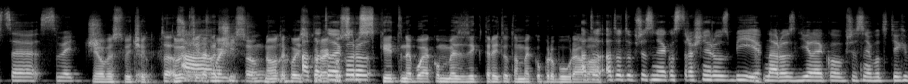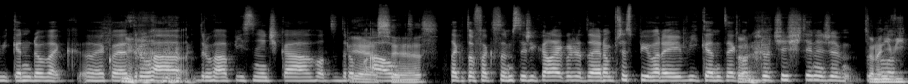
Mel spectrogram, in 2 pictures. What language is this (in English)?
Czech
